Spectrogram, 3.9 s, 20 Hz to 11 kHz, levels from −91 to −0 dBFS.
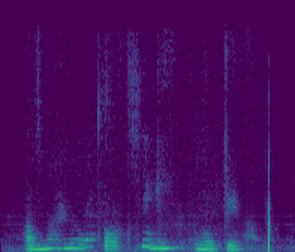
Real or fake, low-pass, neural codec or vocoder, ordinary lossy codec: fake; 9.9 kHz; codec, 24 kHz, 0.5 kbps, DualCodec; AAC, 64 kbps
